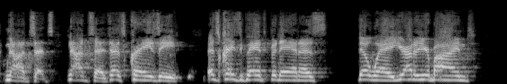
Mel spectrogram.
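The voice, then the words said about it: Imitates another person's voice, Goblin-like. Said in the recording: “my Kevin impression. It needs some work. ... It's not good. It's not good. ... There's a Green Goblin in there”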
